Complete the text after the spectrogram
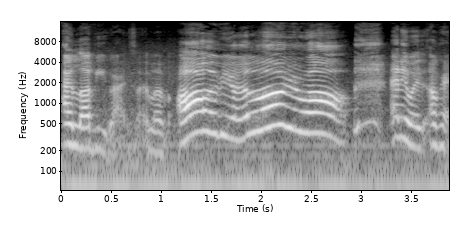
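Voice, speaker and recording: Raising and projecting her voice, a woman sounds animated as her pitch swings very widely. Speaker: nail care youtuber. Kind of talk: casual product review vlog. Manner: rambling, scattered delivery.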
